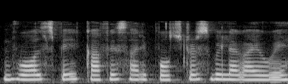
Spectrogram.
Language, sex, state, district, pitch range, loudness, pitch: Hindi, male, Delhi, New Delhi, 215-230 Hz, -15 LUFS, 225 Hz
